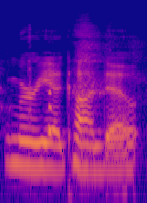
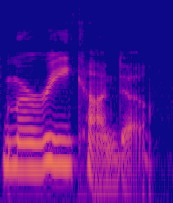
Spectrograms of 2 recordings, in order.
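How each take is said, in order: First: Maria said in three syllables, ending "-ee-uh"; Maria pronunciation. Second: Marie in two syllables, ending on "ee"; Marie, stopping at the "ee"; Marie pronunciation. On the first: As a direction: sound out Maria with an extra final "uh". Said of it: "It's not pronounced". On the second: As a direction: say Marie with no final "uh". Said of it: "It's pronounced". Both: Retold or imitated.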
